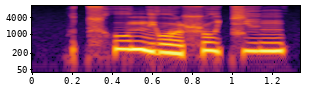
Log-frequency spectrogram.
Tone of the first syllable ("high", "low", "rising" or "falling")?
high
